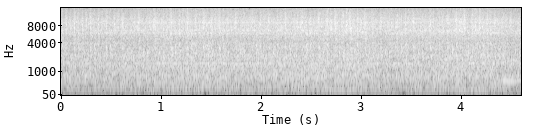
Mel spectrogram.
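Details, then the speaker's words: Nissan forklift engine running rough, stumbling idle with irregular missed beats; the misfire moved to cylinder three after swapping coils between three and four, confirming a faulty ignition coil. "okay so the problem definitely transferred over to number three okay so now pretty sure it's going to be a fourth issue"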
